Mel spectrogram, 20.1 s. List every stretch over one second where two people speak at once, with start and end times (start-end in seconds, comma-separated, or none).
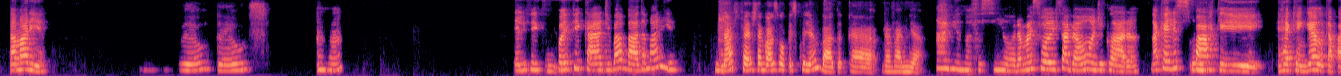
none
